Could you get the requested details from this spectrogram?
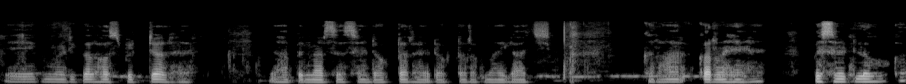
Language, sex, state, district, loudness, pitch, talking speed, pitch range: Hindi, male, Uttar Pradesh, Deoria, -27 LUFS, 115 Hz, 140 wpm, 110-130 Hz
